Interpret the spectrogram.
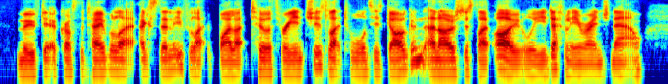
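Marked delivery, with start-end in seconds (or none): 5.0-6.4 acted sarcastic tone. Recounting a tabletop game, quoting their own line to an opponent: retelling own sarcastic remark. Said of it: "And just like sarcastically".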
